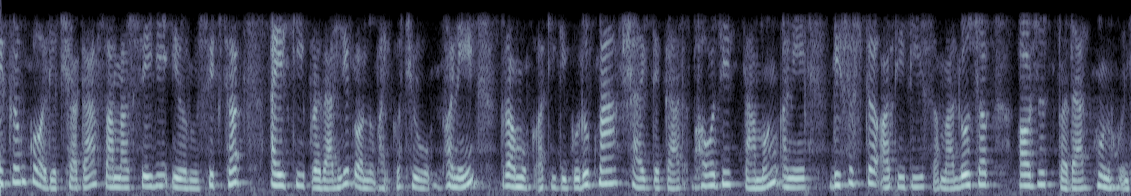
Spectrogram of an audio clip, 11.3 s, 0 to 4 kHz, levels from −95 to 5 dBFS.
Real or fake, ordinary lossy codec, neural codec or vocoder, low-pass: fake; none; codec, 16 kHz, 8 kbps, FunCodec, trained on Chinese and English, 25 frames a second; 3.6 kHz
